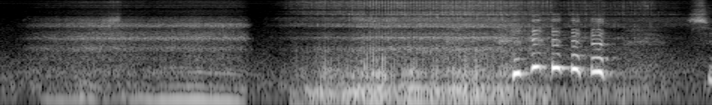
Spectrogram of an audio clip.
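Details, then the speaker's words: Ridgeback Georgia snoring while asleep after a long day at doggy day camp and two bowls of food: loud, rough, droning snoring breaths, with a few short squeaky whistles at the end of one breath. "Okay. Let's see if we can record her snoring. Pretty loud."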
